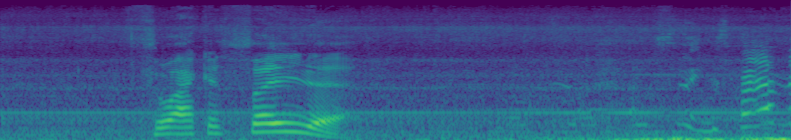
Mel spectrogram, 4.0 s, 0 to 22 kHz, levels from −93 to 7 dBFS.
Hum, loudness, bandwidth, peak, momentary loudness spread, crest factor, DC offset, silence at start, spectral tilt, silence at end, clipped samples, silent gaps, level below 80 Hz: none; -26 LUFS; 18 kHz; -10 dBFS; 21 LU; 16 dB; under 0.1%; 0 s; -5 dB/octave; 0 s; under 0.1%; none; -36 dBFS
